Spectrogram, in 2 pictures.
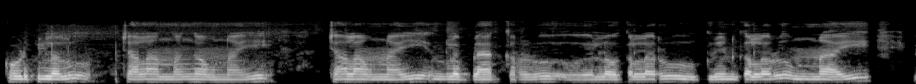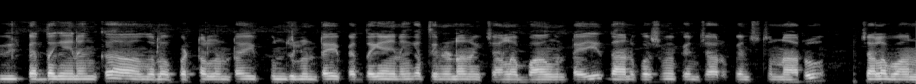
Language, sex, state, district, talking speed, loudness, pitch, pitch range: Telugu, male, Andhra Pradesh, Chittoor, 100 wpm, -17 LUFS, 120 Hz, 120-125 Hz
